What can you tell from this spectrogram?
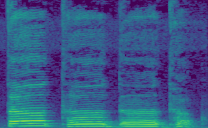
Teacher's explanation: दांतों से उच्चरित जो ध्वनियां हैं उन्हें त वर्ग के अंतर्गत रखा गया है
